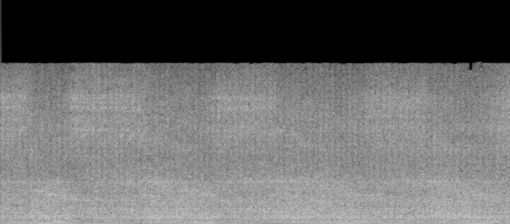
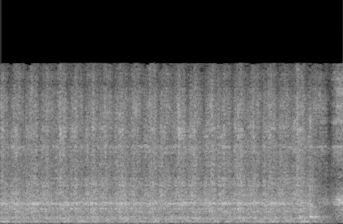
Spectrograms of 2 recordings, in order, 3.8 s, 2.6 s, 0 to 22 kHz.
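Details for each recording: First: 1974 Super Beetle rebuilt air-cooled flat-four after reinstall, with a larger drilled carb jet and bad gas: gentle revs rising and falling, firing smooth and even; runs well. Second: 1974 VW Super Beetle, first start after engine rebuild and swap, fuel line reconnected and primed: fast, even starter whirring for nearly three seconds without firing; cranks but won't start, fuel likely not yet through the system.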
